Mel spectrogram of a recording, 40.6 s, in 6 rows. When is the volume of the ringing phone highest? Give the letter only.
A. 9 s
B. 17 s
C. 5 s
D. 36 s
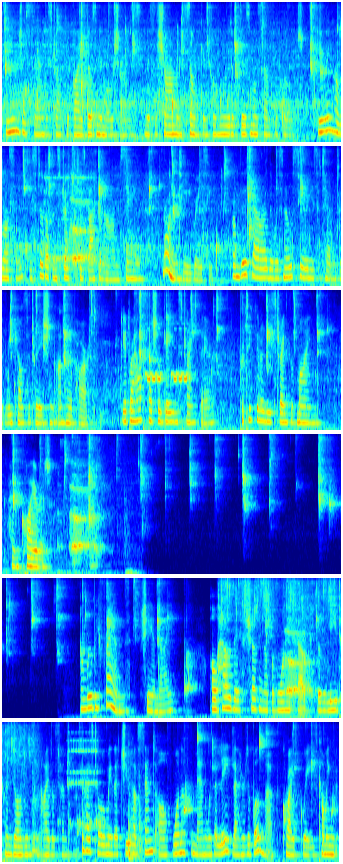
B.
